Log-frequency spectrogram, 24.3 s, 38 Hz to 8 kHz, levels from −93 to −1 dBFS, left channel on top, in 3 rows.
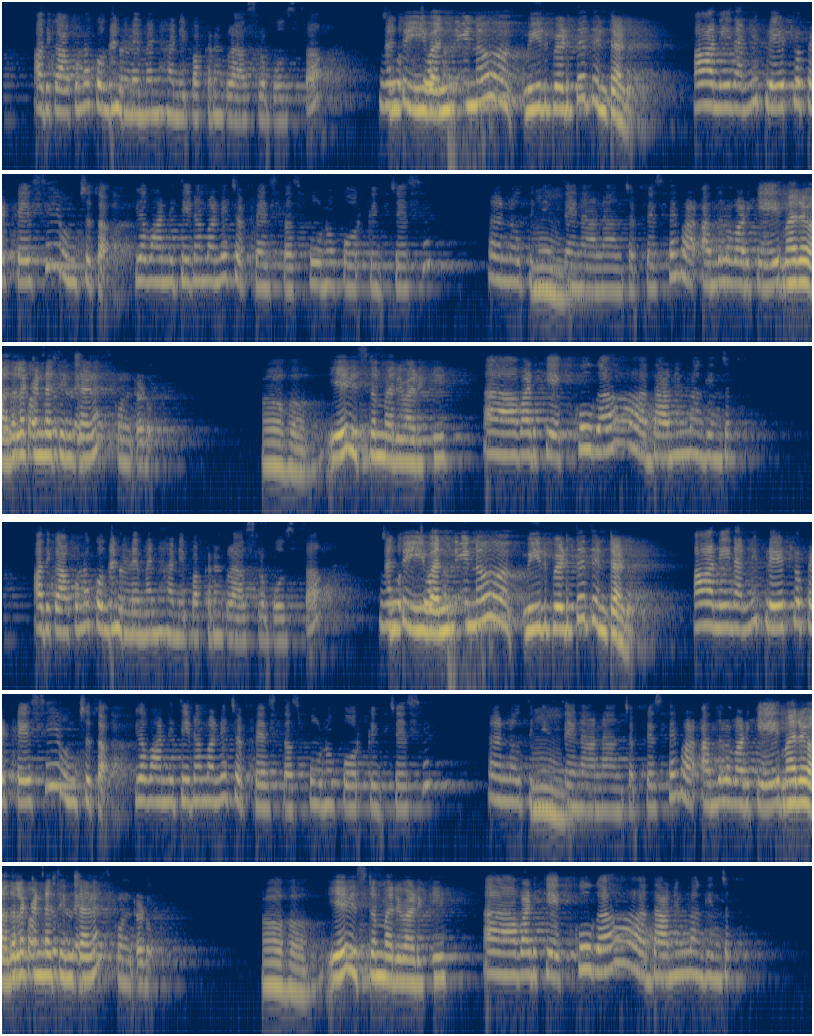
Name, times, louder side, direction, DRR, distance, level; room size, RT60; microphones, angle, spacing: voice 1, 0.3-3.2 3.8-4.5 6.9-9.2 9.4-12.4 13.0-16.5 16.8-17.7 19.8-19.9 21.0-23.5, right 1 dB, 45° right, 4 dB, 3.1 m, -35 dB
voice 2, 3.8-6.3 13.4-13.8 15.9-17.2 18.8-20.7, right 1 dB, 60° right, 7 dB, 1.3 m, -29 dB
26.5 x 22.5 x 8.4 m, 0.97 s
head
